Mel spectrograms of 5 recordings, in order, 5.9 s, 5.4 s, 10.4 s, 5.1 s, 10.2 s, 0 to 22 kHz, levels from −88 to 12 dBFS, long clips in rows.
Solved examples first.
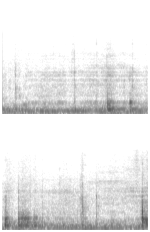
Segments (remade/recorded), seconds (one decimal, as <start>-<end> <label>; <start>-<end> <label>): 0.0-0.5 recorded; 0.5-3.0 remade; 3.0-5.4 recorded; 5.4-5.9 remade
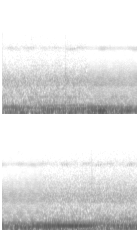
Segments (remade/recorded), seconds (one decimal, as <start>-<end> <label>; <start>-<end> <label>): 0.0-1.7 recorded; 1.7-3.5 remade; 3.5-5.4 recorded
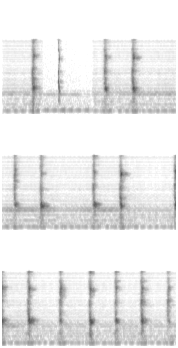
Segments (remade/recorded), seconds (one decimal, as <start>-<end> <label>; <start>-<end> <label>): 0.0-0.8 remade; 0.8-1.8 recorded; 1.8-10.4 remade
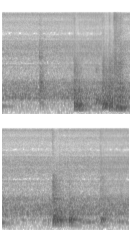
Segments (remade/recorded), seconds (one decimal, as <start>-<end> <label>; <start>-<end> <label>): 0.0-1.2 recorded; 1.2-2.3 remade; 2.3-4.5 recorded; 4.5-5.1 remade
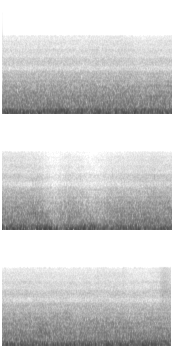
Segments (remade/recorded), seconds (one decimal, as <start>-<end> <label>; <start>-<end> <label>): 0.0-2.6 recorded; 2.6-4.1 remade; 4.1-5.2 recorded; 5.2-10.2 remade

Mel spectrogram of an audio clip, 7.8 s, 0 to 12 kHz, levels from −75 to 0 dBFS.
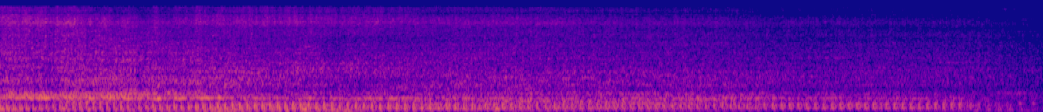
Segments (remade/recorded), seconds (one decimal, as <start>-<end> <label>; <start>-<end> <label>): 0.0-7.8 recorded

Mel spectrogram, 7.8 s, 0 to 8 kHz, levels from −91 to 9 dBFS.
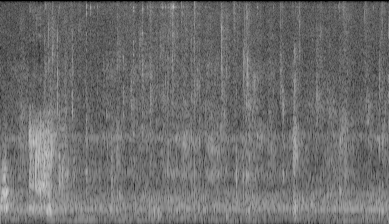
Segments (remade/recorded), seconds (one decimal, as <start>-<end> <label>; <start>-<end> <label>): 0.0-3.0 recorded; 3.0-4.2 remade; 4.2-5.6 recorded; 5.6-6.9 remade; 6.9-7.8 recorded

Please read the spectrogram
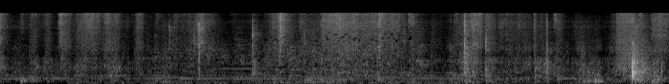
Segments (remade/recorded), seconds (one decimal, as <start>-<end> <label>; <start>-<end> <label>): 0.0-1.5 remade; 1.5-4.7 recorded; 4.7-6.7 remade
